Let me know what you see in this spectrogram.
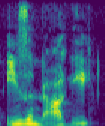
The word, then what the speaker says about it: Izanagi: And this is episode 95 Izanami and Izanagi.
